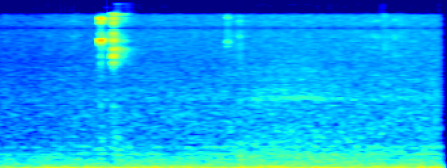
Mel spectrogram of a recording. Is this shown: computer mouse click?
yes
